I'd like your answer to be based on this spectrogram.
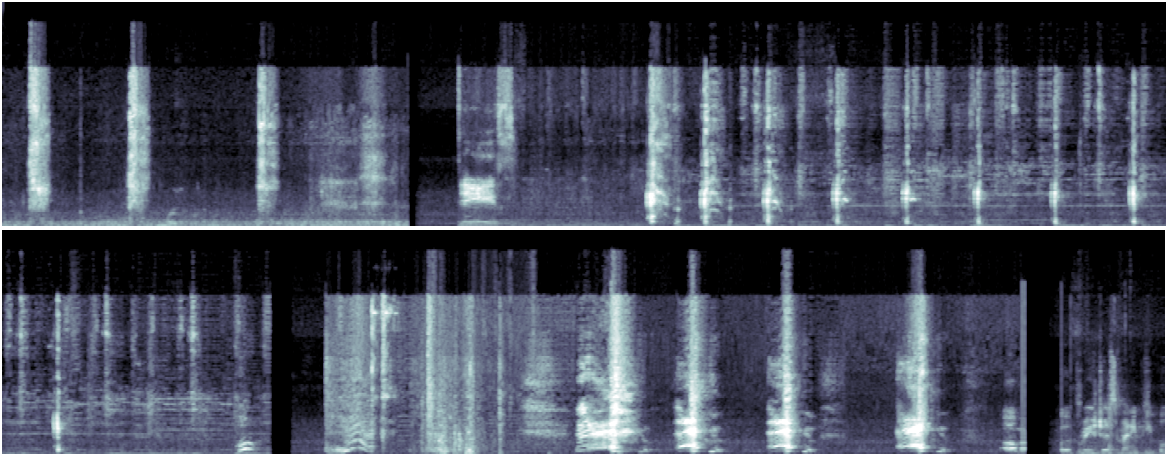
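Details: Girls sneezing rapidly, with sharp explosive bursts in quick succession and music playing in parts; repeated sneezing.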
